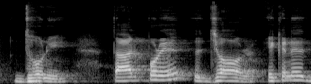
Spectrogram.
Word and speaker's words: ধ্বনি: আলোচনা করছি তো দেখো এক নাম্বারে শব্দের শুরুতে ব ফলা উচ্চারণ হয় না যেমন ধ্বনি এখানে বড় উচ্চারণ হবে না আমরা কি উচ্চারণ করব ধ্বনি তারপরে জ্বর এখানে জ্বর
